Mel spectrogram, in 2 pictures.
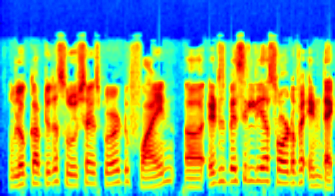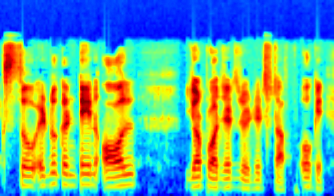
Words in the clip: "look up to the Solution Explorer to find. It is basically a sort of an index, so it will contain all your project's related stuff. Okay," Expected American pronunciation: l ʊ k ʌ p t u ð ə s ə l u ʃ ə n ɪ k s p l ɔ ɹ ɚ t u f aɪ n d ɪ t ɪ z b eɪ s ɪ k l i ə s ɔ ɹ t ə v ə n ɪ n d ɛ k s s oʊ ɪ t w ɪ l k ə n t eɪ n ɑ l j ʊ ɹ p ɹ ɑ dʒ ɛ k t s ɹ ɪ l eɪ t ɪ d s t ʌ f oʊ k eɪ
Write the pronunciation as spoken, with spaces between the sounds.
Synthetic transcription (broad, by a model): l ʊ k ʌ p t u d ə s ə l u ʃ ə n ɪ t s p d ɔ ɚ t u f aɪ n d ɪ t ɪ z b eɪ s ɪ k l i ə s ɔ ɹ t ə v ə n ɪ n d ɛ k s s oʊ ɪ t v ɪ l k ə n t eɪ n ɑ l j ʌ ɹ p ɹ ɑ dʒ ɛ k t s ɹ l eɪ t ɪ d s t ʌ f oʊ k eɪ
